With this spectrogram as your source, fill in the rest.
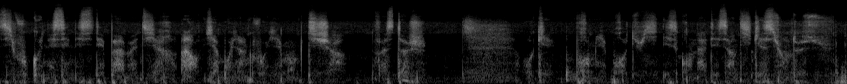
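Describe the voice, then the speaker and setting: In a relaxed tone, someone whispers with long, frequent pauses and big swings in loudness over noticeable background noise. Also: woman, moderate pace. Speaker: ASMR creator. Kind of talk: ASMR unboxing, casual talk to camera. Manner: soft-spoken, chatty, relaxed.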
